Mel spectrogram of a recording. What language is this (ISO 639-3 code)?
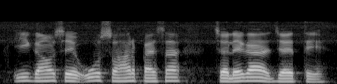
mag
